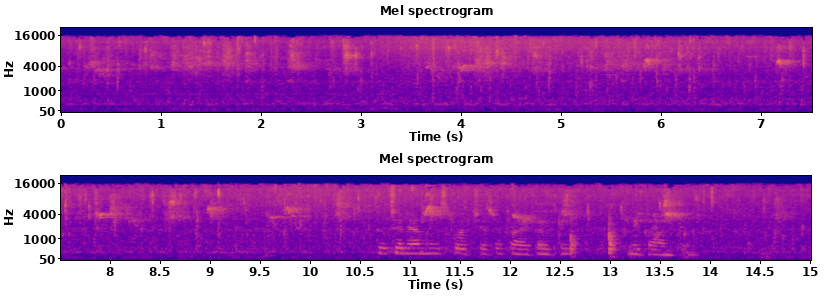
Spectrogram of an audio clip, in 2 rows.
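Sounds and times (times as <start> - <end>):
oil sizzling with crackles: 0.0 - 15.0.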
